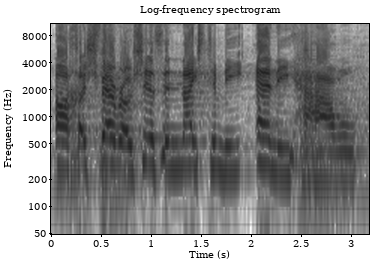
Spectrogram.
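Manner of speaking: plain reading voice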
